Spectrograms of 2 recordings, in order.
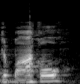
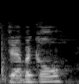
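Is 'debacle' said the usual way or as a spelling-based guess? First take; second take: usual; spelling-based. First: The word has its usual spoken pronunciation. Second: The word is sounded out from its spelling. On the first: The speaker calls it right. "like the word debacle" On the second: The speaker calls it wrong. "I always read it as debacle"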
